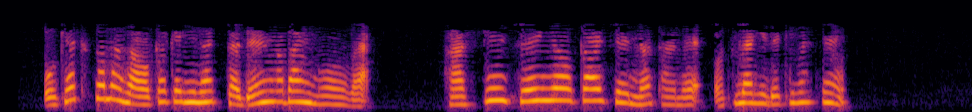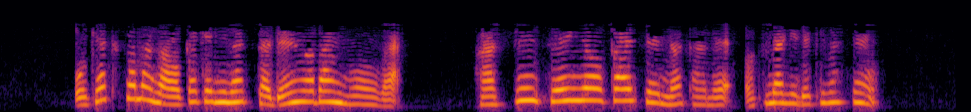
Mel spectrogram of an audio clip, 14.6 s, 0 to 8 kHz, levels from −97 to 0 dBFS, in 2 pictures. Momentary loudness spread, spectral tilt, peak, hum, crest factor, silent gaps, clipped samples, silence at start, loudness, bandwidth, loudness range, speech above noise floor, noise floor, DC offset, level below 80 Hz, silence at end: 10 LU; -10.5 dB/octave; -10 dBFS; none; 14 dB; none; under 0.1%; 0.35 s; -25 LUFS; 3.5 kHz; 4 LU; 59 dB; -82 dBFS; under 0.1%; -68 dBFS; 0.7 s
